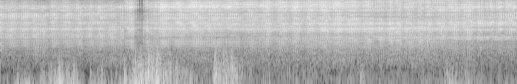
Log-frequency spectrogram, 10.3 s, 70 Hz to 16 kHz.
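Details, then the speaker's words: Old Makita DUN461 pole hedge trimmer tested outdoors after dismantling cutting head to fix stalling and lost power; buzzing blades bog into thumps twice then recover; jammed twice but unjammed on re-trigger, still lacking torque, cause unconfirmed. "I think that might actually have been a wee bit better. It only jammed twice. On both times when I pressed the trigger again, it kind of unjammed itself, whereas before it was just jamming all the time, a bit like Bob Marley."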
